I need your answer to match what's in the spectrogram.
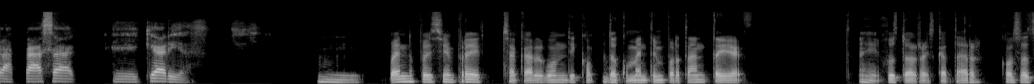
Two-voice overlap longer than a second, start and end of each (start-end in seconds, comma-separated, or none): none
